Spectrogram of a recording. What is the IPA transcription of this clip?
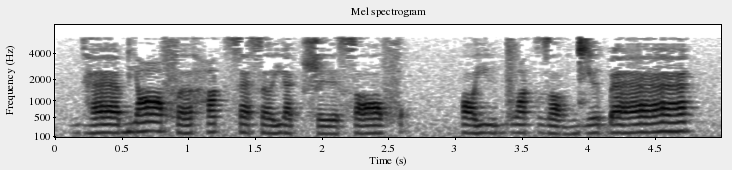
ɡʱ æː b j ɑː f ɜ h ɑ k s æ s ɜ j æ k ʂ ɪː s ɒ f | ɒ j i b v ɑ k z ɒ ɡ d͡ʑ ɪː ɓ æː

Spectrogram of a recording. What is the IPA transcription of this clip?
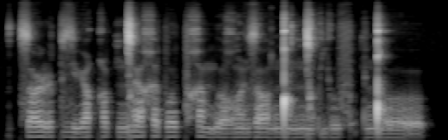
t͡s ɔ ɭ ə p z y q y p ŋ͡ǀ ə χ i p o p χ ə m u ʁ ũ z ɔ ŋ͡ǃ ə ŋ͡ǀ o̰ j u f ɔ̰ p ŋ͡ǃ o

